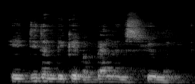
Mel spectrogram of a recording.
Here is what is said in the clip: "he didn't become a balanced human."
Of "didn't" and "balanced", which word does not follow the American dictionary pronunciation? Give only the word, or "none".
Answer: none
